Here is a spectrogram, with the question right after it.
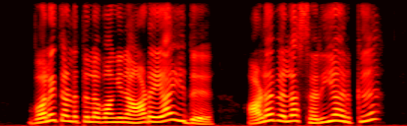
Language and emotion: Tamil, surprised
